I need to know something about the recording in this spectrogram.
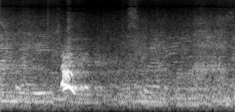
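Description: A single short dog bark just over half a second in, falling in pitch, over background crowd chatter.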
